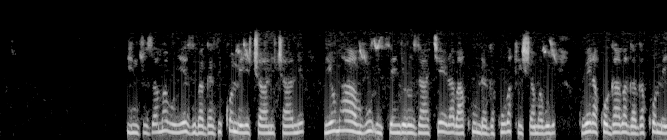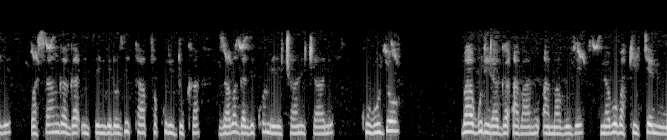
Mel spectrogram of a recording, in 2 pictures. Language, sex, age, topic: Kinyarwanda, female, 25-35, government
